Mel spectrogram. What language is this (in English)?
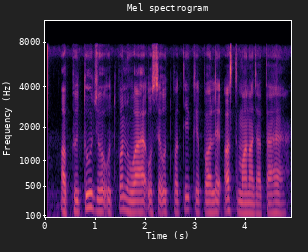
Hindi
